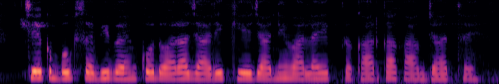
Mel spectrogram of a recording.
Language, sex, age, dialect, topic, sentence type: Hindi, female, 18-24, Awadhi Bundeli, banking, statement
